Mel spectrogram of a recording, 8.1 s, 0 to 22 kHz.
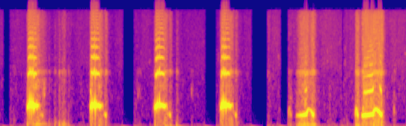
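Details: Greater painted-snipe (Rostratula benghalensis) calling, used as a lure for trapping: six short, hollow hoots about every 1.3 seconds, like blowing across a bottle, the last two lower and swelling upward.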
